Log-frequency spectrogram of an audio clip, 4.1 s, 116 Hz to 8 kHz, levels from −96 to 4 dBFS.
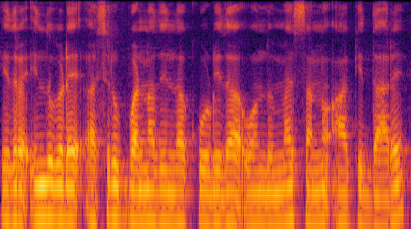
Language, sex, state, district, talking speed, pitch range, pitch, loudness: Kannada, male, Karnataka, Koppal, 115 wpm, 115-125 Hz, 120 Hz, -18 LUFS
